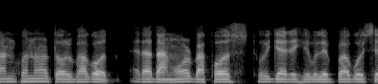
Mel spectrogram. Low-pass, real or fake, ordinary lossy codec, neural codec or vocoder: 7.2 kHz; fake; Opus, 16 kbps; codec, 16 kHz, 2 kbps, FunCodec, trained on LibriTTS, 25 frames a second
